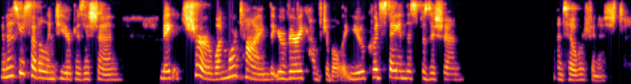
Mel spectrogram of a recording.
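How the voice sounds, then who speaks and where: A woman leading a guided meditation as a yoga teacher, giving soft instructions with many pauses. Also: medium pitch, slightly rough, highs cut off.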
